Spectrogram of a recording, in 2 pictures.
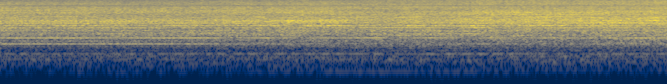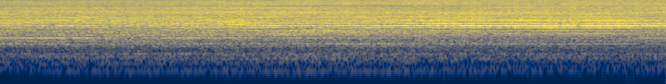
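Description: A CNC machine's router motor running steadily, a whine over a rushing sound, getting a little louder near the end.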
